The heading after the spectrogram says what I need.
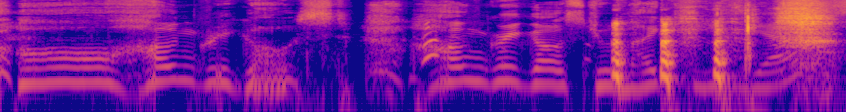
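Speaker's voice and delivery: high, slowed wonder at the ghost; awed ratling. Acted. Ratling offers cheese to a hungry ghost, high awed voice. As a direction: coax timidly in a high creature voice. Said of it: "and she's like".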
